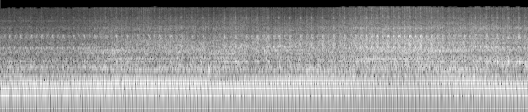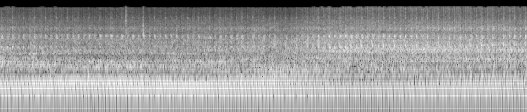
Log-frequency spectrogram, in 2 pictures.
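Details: Cummins diesel at idle: a regular, fairly even knock about three and a half per second over the engine; suspected rod knock, not confirmed.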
